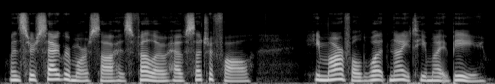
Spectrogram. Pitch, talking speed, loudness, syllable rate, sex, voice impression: 185 Hz, 205 wpm, -17 LUFS, 5.4 syllables/s, female, feminine, adult-like, slightly fluent, intellectual, slightly calm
